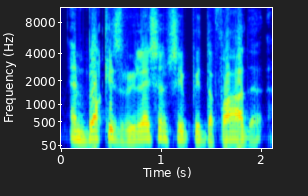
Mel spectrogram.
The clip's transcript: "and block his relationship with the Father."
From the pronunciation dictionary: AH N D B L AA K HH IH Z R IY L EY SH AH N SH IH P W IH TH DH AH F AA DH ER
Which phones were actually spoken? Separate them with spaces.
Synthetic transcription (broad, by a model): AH N B L AA K HH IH S R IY L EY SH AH N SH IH P W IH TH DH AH F AA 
